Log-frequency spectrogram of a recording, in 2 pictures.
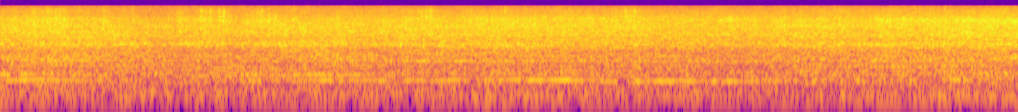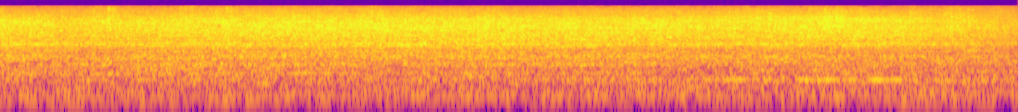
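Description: N-scale model train climbing a helix: a steady whirring hiss from the small locomotive and the cars' wheels on the track, easing off right at the end.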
